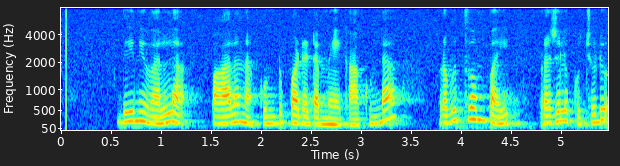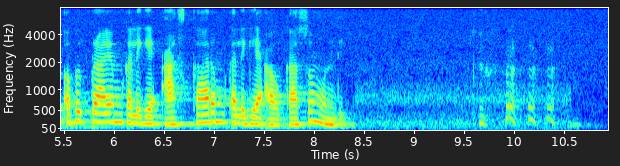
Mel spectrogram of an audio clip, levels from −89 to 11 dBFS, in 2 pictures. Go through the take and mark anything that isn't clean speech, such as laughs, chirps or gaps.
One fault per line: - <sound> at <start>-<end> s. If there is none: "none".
- laugh at 9.5-10.5 s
